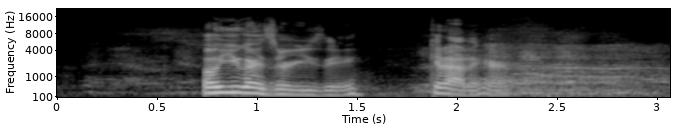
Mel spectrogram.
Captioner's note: laughter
